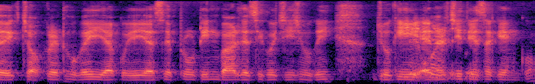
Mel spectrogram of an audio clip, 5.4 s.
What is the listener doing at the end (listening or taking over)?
listening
